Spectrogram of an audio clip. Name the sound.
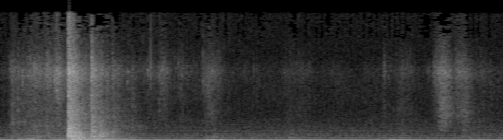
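knocking on a door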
